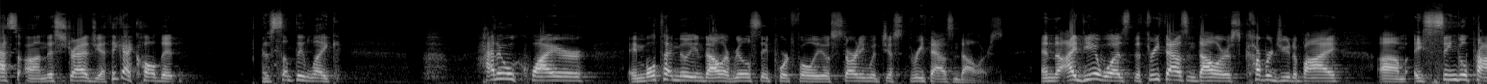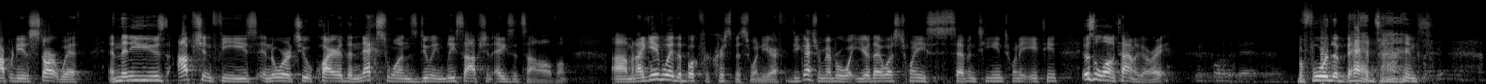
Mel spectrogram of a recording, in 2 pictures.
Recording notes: This was a live class recorded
